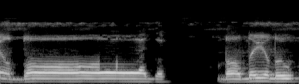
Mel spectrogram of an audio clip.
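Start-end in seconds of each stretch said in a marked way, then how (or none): 0.0-1.7 দদ thick with tongue curled; heavy dad. Shown as a demonstration. Teacher demonstrating the heavy letter. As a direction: say দদ from the side of the tongue. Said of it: "বলার চেষ্টা করতে হবে".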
